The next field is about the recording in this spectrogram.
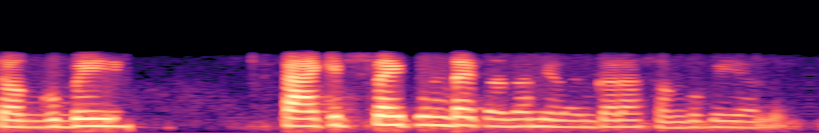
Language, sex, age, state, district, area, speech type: Telugu, female, 30-45, Andhra Pradesh, Kakinada, rural, conversation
